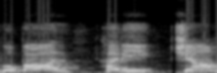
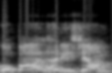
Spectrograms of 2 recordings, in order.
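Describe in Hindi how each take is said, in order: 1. हर नाम के बाद थोड़ा-सा विराम आता है। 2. नाम बिना किसी रुकावट के एक साथ जुड़कर बोले जाते हैं। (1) "रुक-रुक कर बोलोगे" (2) "एक में अगर आप बोलोगे तो अच्छा नहीं लगेगा"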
